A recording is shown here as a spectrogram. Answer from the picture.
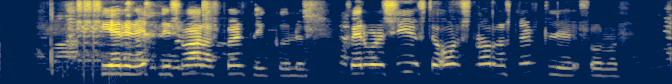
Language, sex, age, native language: Icelandic, female, 18-19, Icelandic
